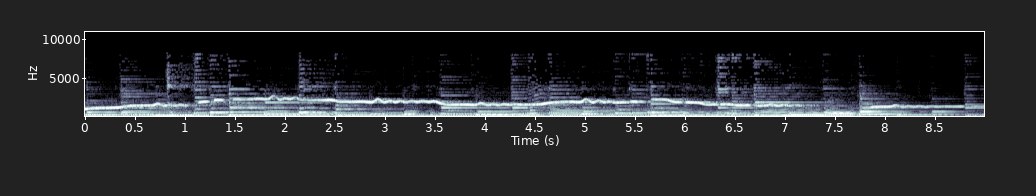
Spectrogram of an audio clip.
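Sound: melodic human whistling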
